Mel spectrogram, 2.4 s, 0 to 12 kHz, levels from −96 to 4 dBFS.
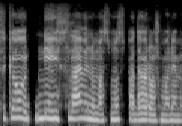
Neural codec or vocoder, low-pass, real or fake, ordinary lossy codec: none; 10.8 kHz; real; Opus, 64 kbps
